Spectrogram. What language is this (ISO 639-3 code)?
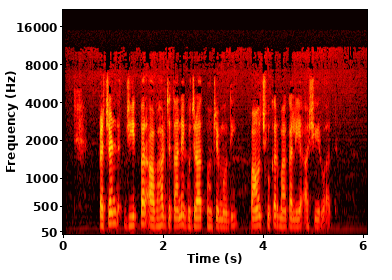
hin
